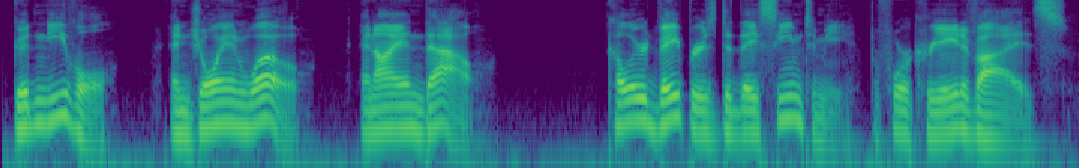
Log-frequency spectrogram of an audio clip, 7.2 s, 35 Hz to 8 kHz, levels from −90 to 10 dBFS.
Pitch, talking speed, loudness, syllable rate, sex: 115 Hz, 165 wpm, -18 LUFS, 5.1 syllables/s, male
